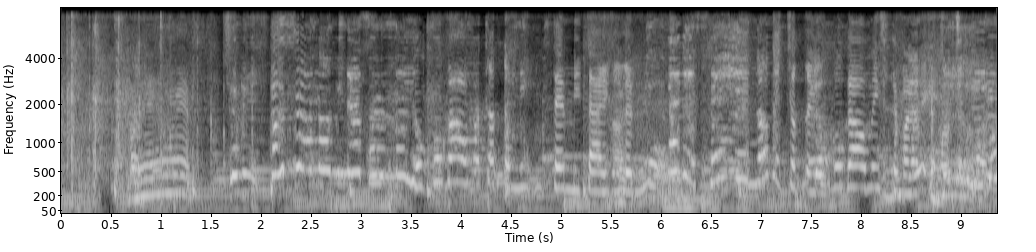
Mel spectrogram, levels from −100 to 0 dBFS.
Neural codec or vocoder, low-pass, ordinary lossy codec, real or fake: codec, 44.1 kHz, 3.4 kbps, Pupu-Codec; 7.2 kHz; none; fake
